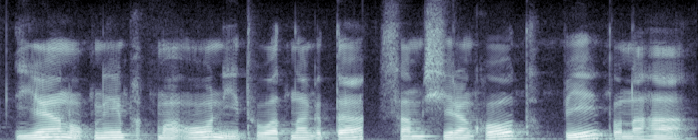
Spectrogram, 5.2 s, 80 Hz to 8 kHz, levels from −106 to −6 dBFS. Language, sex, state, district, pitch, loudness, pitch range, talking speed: Garo, male, Meghalaya, West Garo Hills, 130 Hz, -17 LUFS, 120-140 Hz, 90 wpm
